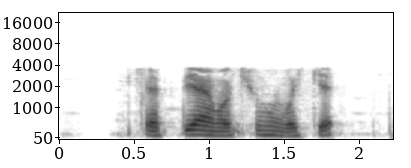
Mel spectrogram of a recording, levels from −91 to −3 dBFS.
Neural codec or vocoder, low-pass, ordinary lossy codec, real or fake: none; 3.6 kHz; AAC, 32 kbps; real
